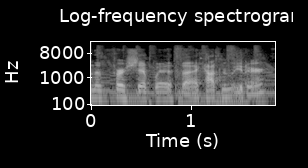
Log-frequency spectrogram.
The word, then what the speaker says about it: Leeter: Leader? – Captain Leader. – I'm going to spell that L-E-E-T-E-R.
